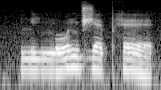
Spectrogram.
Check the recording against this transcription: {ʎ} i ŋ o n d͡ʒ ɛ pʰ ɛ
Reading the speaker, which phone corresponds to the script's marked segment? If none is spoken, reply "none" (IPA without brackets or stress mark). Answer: l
